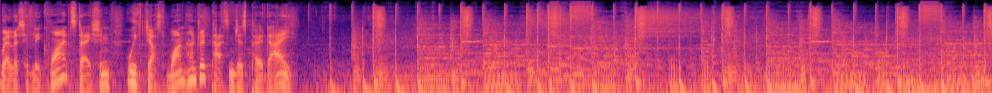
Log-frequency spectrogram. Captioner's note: train noises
